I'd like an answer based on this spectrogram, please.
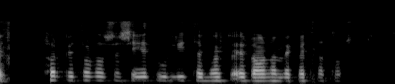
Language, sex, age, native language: Icelandic, female, 60-69, Icelandic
